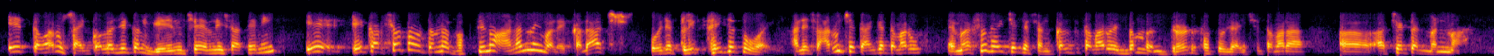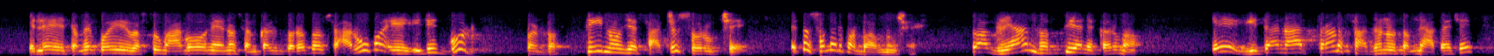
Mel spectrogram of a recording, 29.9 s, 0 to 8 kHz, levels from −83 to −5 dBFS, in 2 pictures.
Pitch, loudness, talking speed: 210 Hz, -19 LUFS, 165 wpm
